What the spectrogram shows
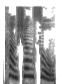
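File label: "抗生素" Mandarin Chinese; hsk; chinese-flashcards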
